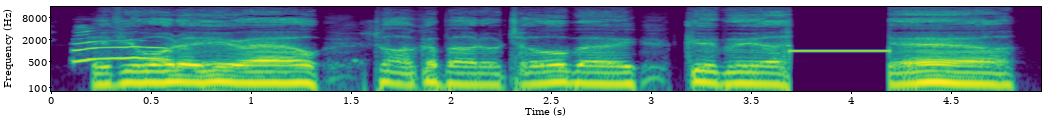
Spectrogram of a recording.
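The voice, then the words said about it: Imitates another person's voice. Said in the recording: “All Stone Cold's here ... I can't do that voice. I haven't done that voice in a while. My throat hurts.”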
